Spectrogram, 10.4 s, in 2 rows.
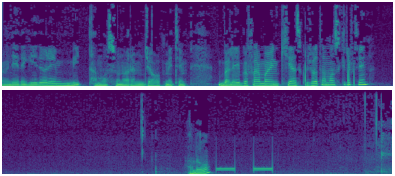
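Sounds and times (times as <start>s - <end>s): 
speech: 0.0s - 5.0s, 7.7s - 8.2s
telephone busy tone after a caller's line drops: 8.1s - 8.9s.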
